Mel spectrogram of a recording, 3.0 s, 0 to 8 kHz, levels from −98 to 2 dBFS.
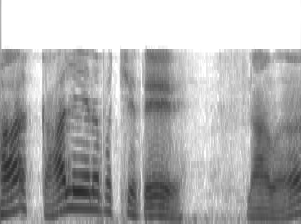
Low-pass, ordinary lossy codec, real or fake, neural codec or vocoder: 7.2 kHz; AAC, 16 kbps; real; none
